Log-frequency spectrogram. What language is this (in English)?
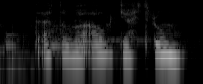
Icelandic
